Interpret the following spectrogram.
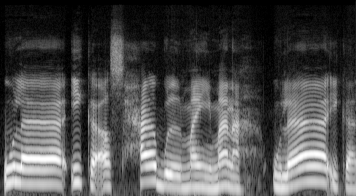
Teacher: ada huruf mad yang bertemu dengan Hamzah dalam satu kata maka hukumnya adalah mad wajib muttasil ya jadi minimal dibaca empat harakat boleh lima atau enam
